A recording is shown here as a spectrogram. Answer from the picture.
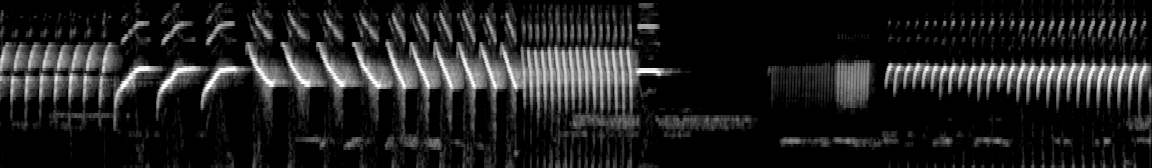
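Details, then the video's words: Canary in full energetic song, used as a tutor for young birds learning to sing: fast repeated downslurred whistles, then a dense buzzy roll, a short pause, and a steady rapid high trill. "Kenari Gacor CUIT Cuit Ngerol Buat MASTERAN Kenari PAUD Baru Belajar Bunyi"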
